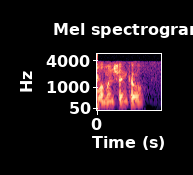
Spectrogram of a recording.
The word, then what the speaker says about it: Lomachenko: And I believe, is it Lomachenko? Am I pronouncing that right? – Lomachenko. Yeah.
